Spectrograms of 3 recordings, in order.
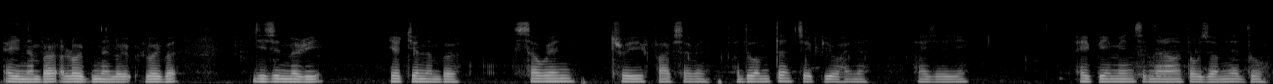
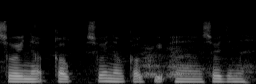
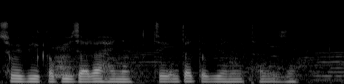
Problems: background sounds at intervals, low volume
